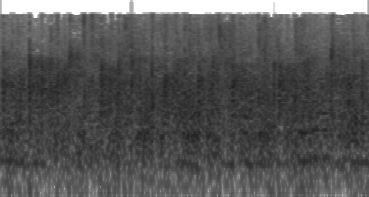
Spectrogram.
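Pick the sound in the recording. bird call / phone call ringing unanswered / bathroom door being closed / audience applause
audience applause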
